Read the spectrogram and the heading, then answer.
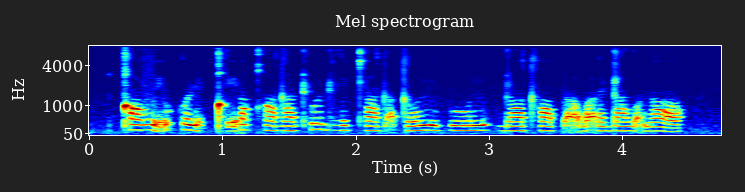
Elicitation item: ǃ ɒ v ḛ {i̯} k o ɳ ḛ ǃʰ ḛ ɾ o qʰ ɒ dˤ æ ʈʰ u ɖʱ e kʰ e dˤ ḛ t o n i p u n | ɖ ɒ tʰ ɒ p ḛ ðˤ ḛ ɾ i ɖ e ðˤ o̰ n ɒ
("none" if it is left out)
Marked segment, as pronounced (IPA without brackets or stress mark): u̯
